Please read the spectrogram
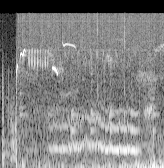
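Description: A few short, high chirps from small birds in the first second, over background music holding one steady note.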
